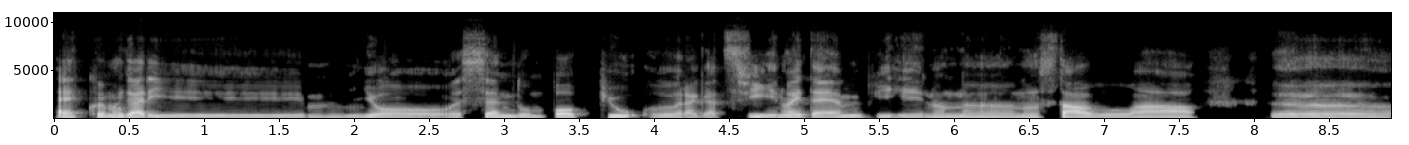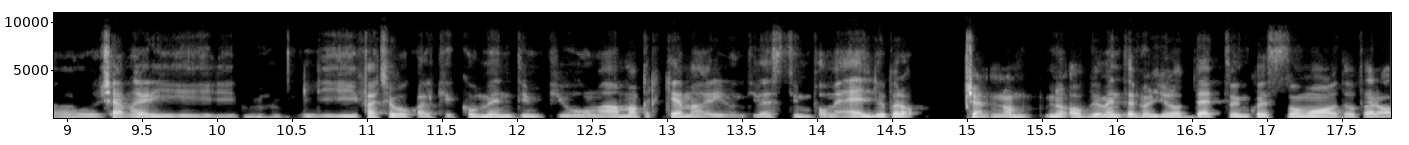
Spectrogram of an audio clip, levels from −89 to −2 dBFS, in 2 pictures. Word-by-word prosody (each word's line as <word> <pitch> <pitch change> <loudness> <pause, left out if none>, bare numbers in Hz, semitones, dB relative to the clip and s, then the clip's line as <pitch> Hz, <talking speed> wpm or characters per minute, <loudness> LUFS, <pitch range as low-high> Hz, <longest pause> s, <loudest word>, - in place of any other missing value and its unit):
Ecco 120 0 +1
e - - +2
magari, 95 - 0
mhmm, 85 0 -7
io 90 -2 -1
essendo 95 +2 0
un 90 -2 -3
po' 105 +1 +1
più 110 +1 +1 0.3
ragazzino 95 +2 -2
ai 130 +3 +3
tempi 95 -3 -1
non 90 +1 -2
non 90 -1 -2
stavo 95 -2 +1
a 90 -1 +1 0.5
ehm, 85 -3 -2
cioè 80 +1 +4
magari, 95 -1 -1
mhmm, 90 +1 -10
gli 90 -2 -3
facevo 95 +1 +2
qualche 95 0 -6
commento 100 +1 +1
in 100 -1 -1
più: 110 +3 -4
"Ma 95 -2 +1
ma 95 0 +3
perché 110 - +1
magari 100 -1 -1
non 95 -1 -11
ti 95 - -12
vesti 95 +1 -4
un 95 - -3
po' 95 - -4
meglio?" 100 +1 +3
Però - - +4 0.3
cioè - - +5
non 100 +3 0 0.2
ovviamente 125 +6 +3
non 120 -2 +1
gliel'ho 115 -1 +2
detto 115 +2 +1
in 105 - +2
questo 105 +2 +1
modo, 110 -2 +4
però. 95 -1 +2
95 Hz, 160 wpm, -24 LUFS, 90-105 Hz, 0.5 s, cioè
